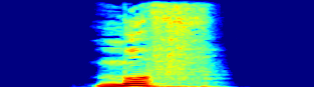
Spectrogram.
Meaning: 1. singular imperative of muffen 2. first-person singular present of muffen
- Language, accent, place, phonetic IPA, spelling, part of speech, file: German, Germany, Berlin, [mʊf], muff, verb, De-muff.ogg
